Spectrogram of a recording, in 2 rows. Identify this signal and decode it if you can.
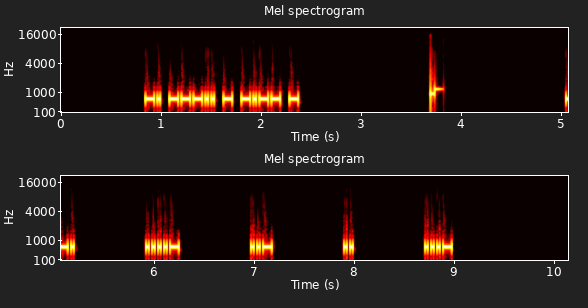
Morse code, heard as a keyed tone, about 40 wpm, spaced as for 17 wpm, 700 Hz. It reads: N8TYT N4UIV
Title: USA Call Signs - 5 Characters - 8x Character Spacing - 40wpm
